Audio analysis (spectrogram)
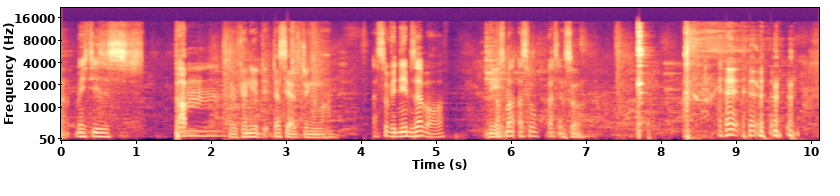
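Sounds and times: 
speech: 0.2 - 7.6, 8.8 - 10.0
glasses clinking in a toast: 7.7 - 8.0
people chuckling softly: 8.2 - 10.0.

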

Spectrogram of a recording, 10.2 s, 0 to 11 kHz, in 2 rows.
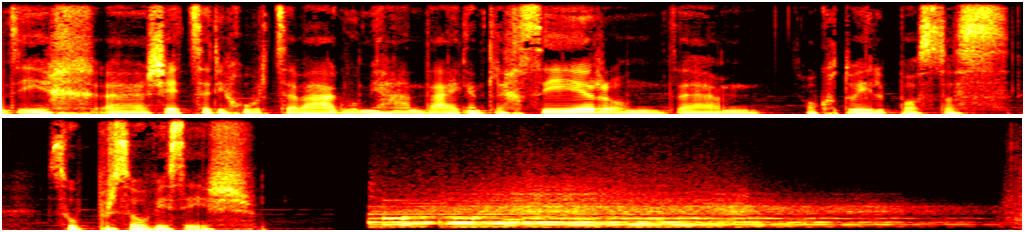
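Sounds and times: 
speech: 0.0 - 6.5
steady horn-like tone: 7.0 - 10.1.

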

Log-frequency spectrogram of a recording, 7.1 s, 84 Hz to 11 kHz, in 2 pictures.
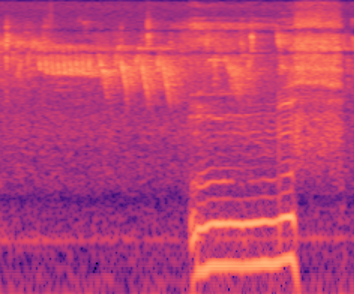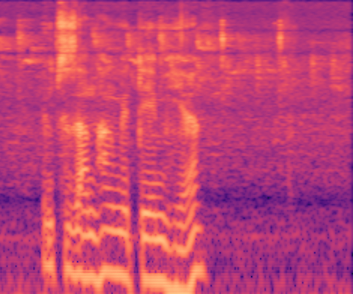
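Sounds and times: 
garden warbler alarm calls: 1.7 - 6.6
speech: 1.9 - 3.2, 4.0 - 5.7
steady high insect-like hiss: 2.0 - 4.3.

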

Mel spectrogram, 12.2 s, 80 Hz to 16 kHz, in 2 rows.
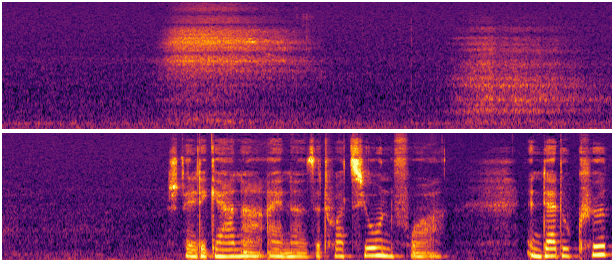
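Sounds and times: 
low steady hiss: 0.0 - 12.1
slow conscious breathing in and out during a guided mindfulness exercise: 1.5 - 3.4, 4.4 - 7.5, 10.6 - 11.4
speech: 7.8 - 10.6, 11.4 - 12.1.

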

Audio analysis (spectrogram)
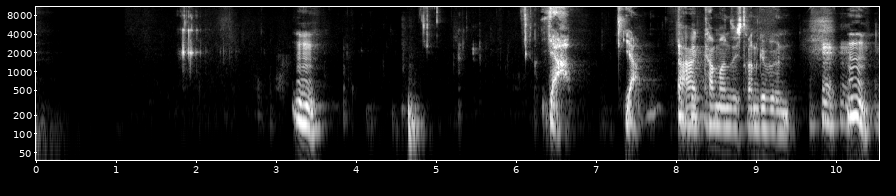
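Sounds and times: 
ice clinking against glass while stirring a cocktail: 1.8 - 2.2
speech: 3.2 - 3.6, 7.4 - 10.5
laughter: 9.7 - 10.5.

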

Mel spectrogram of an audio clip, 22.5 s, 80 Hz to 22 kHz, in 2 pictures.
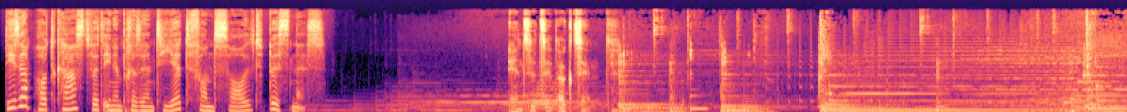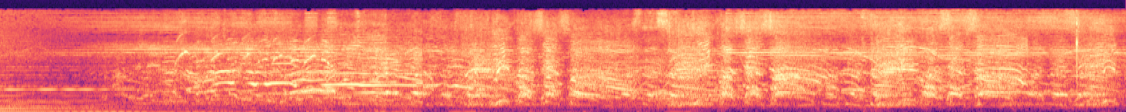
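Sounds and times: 
speech: 0.0 - 3.3, 5.1 - 6.7
brief musical opening with low tones: 3.3 - 13.2
large crowd cheering and shouting celebrating an election victory: 11.8 - 22.5.

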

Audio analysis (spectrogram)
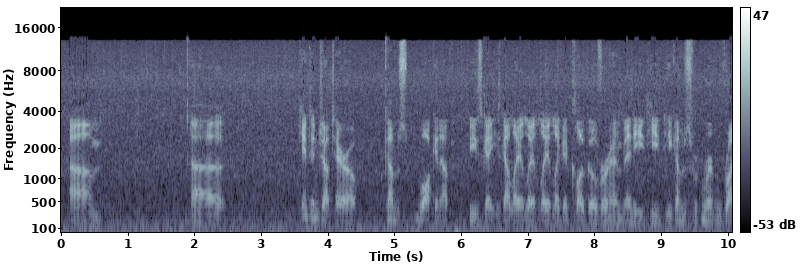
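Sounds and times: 
rain from a storm: 0.0 - 10.0
speech: 0.1 - 0.8, 2.0 - 2.6, 3.6 - 10.0
high-pitched voiced sounds falling slightly in pitch: 0.2 - 0.6, 9.4 - 10.0.

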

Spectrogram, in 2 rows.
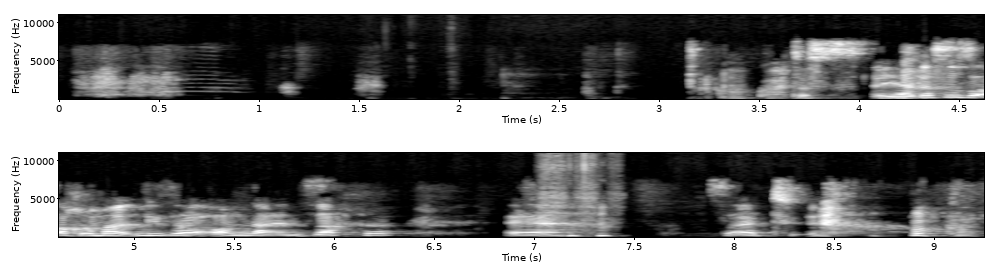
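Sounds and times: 
cat yowling and meowing for food: 0.2 - 1.2
speech: 3.3 - 9.2
laughter: 7.0 - 7.4.

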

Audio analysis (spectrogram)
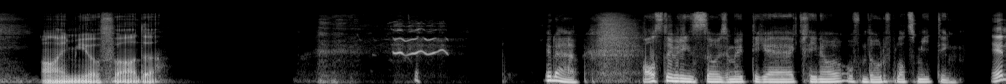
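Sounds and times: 
speech: 0.4 - 1.7, 5.5 - 10.0
laughter: 3.2 - 4.5
voice imitating heavy wheezing breathing into microphone: 5.8 - 6.5.

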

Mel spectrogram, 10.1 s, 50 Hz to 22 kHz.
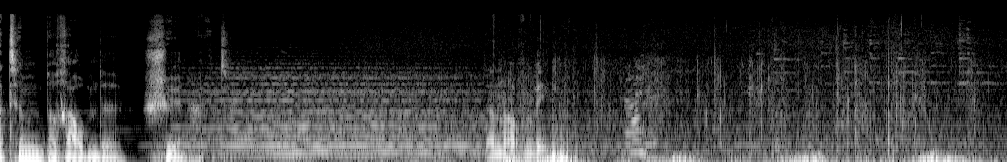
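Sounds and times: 
speech: 0.0 - 2.4, 4.8 - 5.8
footsteps crunching along a hiking trail in the Austrian mountains: 5.5 - 10.0
cowbells clanking and ringing: 7.5 - 10.0.

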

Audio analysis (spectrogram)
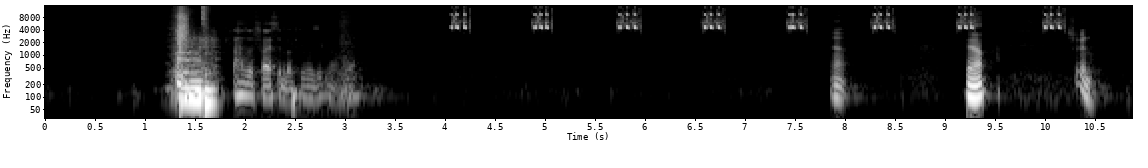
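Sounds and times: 
speech: 1.9 - 3.3, 9.2 - 9.5, 10.3 - 10.6
crickets chirping: 4.1 - 4.3, 4.9 - 6.0, 6.6 - 7.7, 8.3 - 9.3, 10.0 - 10.2.

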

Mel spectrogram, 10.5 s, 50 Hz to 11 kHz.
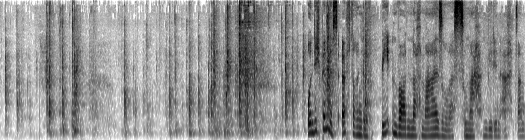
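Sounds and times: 
room door being locked with key and latch: 0.0 - 7.5
speech: 6.1 - 10.5.

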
